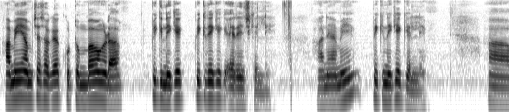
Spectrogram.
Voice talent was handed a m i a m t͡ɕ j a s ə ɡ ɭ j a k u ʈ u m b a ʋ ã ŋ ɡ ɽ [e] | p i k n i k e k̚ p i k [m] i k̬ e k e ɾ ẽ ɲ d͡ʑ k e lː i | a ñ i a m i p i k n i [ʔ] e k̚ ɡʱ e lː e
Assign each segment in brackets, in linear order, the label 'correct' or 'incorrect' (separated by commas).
incorrect, incorrect, incorrect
